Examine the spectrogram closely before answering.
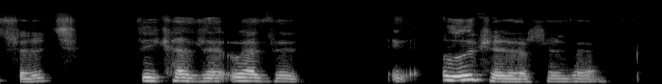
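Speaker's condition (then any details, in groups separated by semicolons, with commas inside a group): Dystonia; dystonia from age 20, affects walking and speech, right leg kicked left ankle, no cure; several decades since onset, symptoms constant, speaking again after 40 years mute; speech loss began after UCLA, typed needs on typewriter, symptoms when speaking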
